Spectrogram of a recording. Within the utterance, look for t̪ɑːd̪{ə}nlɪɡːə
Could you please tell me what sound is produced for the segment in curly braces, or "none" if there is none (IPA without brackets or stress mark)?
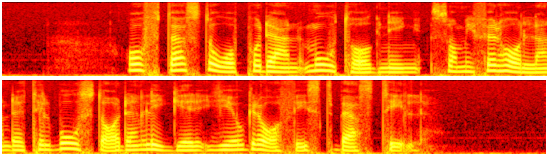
ə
